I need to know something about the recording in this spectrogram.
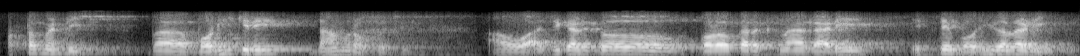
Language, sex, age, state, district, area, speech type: Odia, male, 60+, Odisha, Khordha, rural, conversation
